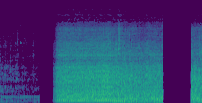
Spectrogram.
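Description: Motorcycle on the move, its engine under a loud steady rush of wind on the microphone, cut into short pieces with half-second silent gaps; a fainter stretch opens it and stops under a second in.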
